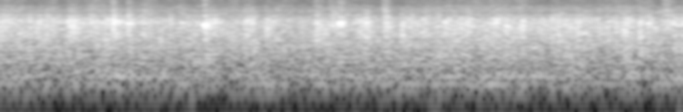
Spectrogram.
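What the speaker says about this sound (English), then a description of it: "I'm sure you can hear the rain." Steady rain from a thunderstorm falls near and constant, a fine, even hiss of drops with no talk over it.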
